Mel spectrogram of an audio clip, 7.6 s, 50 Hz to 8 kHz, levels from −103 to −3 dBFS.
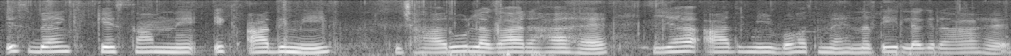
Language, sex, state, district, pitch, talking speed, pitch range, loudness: Hindi, female, Bihar, Katihar, 200 Hz, 135 wpm, 190-210 Hz, -17 LUFS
